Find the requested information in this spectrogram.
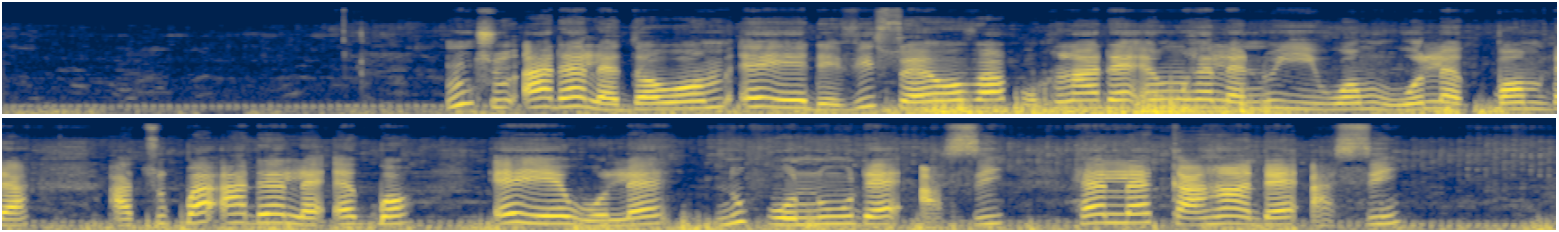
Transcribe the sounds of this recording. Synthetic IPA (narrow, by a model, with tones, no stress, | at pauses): ŋũ˦t͡ʃu˦ʔa˨ɖɛ˦lɛ˨d̪ɔ˨wɔ˦me˦jɛ˦ɖe˨vi˦sɔ˦ɛ˦wo˦va˦ɸo˨ɦl̃ã˦ɖɛ˦e˦ŋũ˦ɦɛ˦lɛ˨nũ˦ji˨wɔ˦mwo˦lɛ˨k͡pɔ˦mɖa˦ | a̰˨t̪u˨k͡pa˦ʔa˨ɖɛ˦lɛ˨ʔɛ˦ɡ͡bɔ˦ | e˦jɛ˦wo˨lɛ˦nũ˦ɸo˨nũ˦ɖɛ˦a̰˨si˦hɛ˦lɛ˦ka˨ɦã˦ɖɛ˦ʔa˨si˦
